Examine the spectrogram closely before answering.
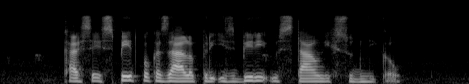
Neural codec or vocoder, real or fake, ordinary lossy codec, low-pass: none; real; none; 9.9 kHz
